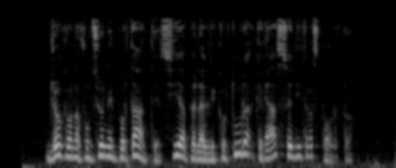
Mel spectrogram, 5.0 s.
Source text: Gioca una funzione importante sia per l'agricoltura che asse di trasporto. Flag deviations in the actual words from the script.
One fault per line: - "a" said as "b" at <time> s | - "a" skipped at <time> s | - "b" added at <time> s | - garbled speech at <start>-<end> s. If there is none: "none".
none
